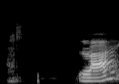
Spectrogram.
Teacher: ketika dibaca la itu pasti udaranya keluar dari samping-sampingnya juga gitu ya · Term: lam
